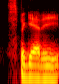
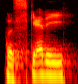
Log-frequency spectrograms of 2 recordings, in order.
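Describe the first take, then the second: First: The word begins with an s sound. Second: The word begins with a p sound. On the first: The speaker calls it right. "for spaghetti" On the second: The speaker calls it wrong. "odd pronunciations like Paschetti"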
